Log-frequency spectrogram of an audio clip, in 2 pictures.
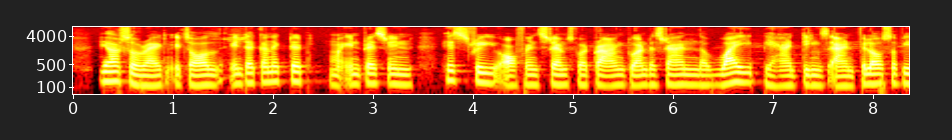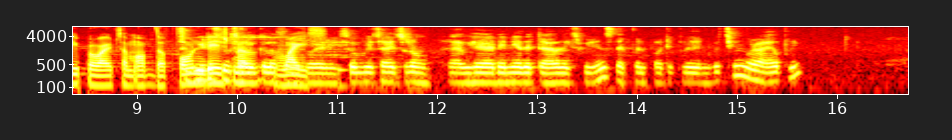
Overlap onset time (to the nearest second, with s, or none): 9 s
